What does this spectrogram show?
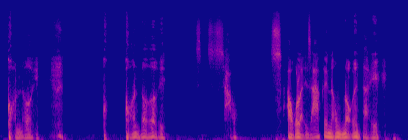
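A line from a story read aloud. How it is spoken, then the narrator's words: Terrified man stammering. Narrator (Vietnamese): Gương mặt của ông trắng bạch cắt không còn giọt máu, lắp bắp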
